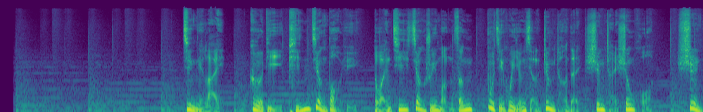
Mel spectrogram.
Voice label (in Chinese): 宣传片大型水陆两栖转载车视频解说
